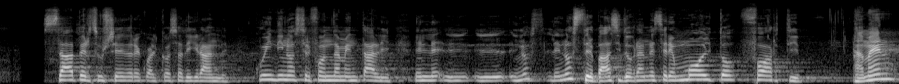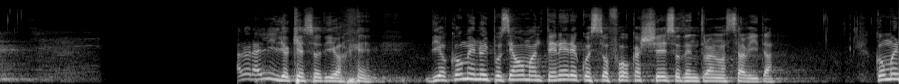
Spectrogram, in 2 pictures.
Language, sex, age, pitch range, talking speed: Italian, male, 20-39, 140-190 Hz, 135 wpm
